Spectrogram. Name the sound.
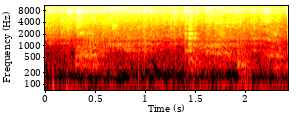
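radish and potato frying in pan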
